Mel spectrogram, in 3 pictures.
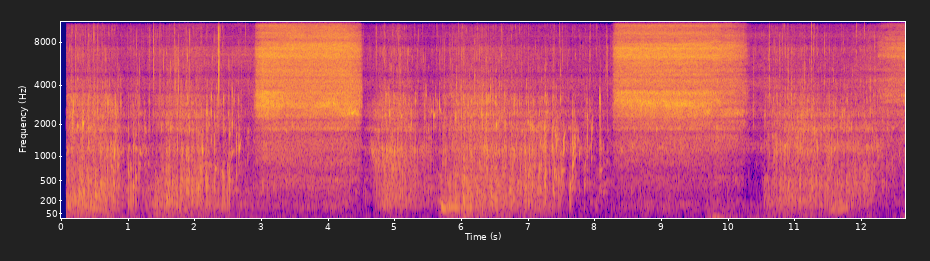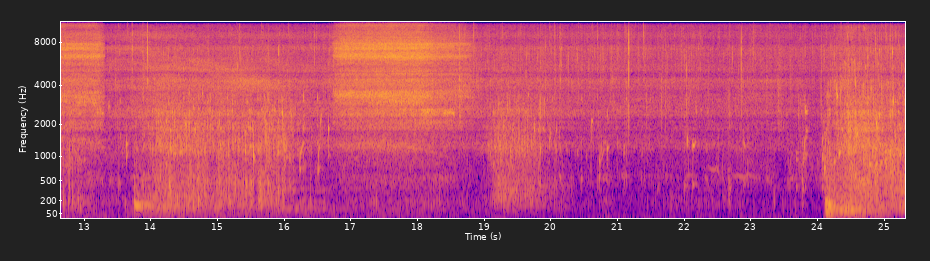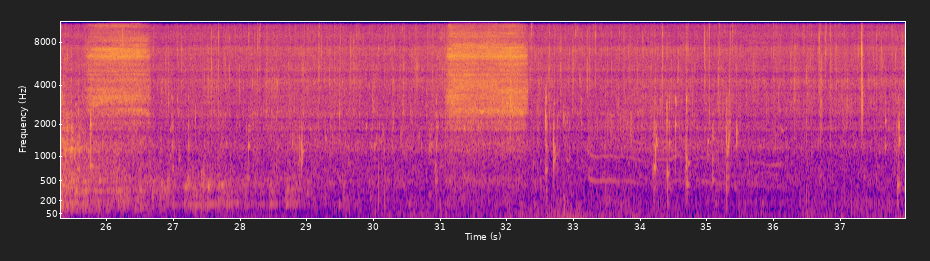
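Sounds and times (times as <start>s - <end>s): exhaled bubbles: 0.1s - 3.1s, 4.2s - 8.4s, 10.4s - 16.9s, 19.0s - 21.0s, 23.6s - 31.2s
hissing regulator inhalations: 2.8s - 4.6s, 8.2s - 10.4s, 12.2s - 13.8s, 14.8s - 19.0s, 25.6s - 26.8s, 31.0s - 32.4s.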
